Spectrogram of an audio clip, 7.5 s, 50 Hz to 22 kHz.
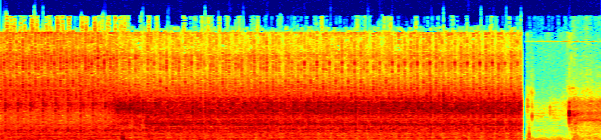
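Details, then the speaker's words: BMW E46 Compact with N42 engine, idling with low power and warning lights on: steady ticking of about three per second over a hissy idle; valvetronic controller internal error that could not be adapted after the valvetronic motor was replaced. "Eh bien, il n'arrêtait pas de générer une erreur interne du contrôleur valvetronic. Il était impossible de l'adapter chez Alvetronic après avoir remplacé ce moteur."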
